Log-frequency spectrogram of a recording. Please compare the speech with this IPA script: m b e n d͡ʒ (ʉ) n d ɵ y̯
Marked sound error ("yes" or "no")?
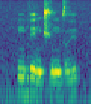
yes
